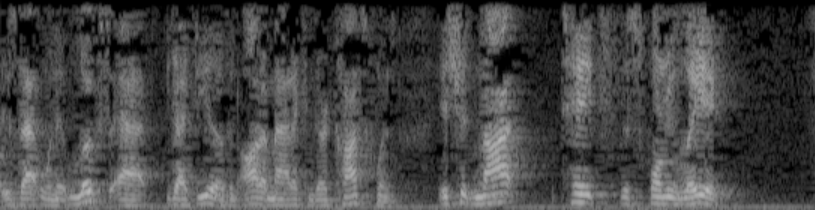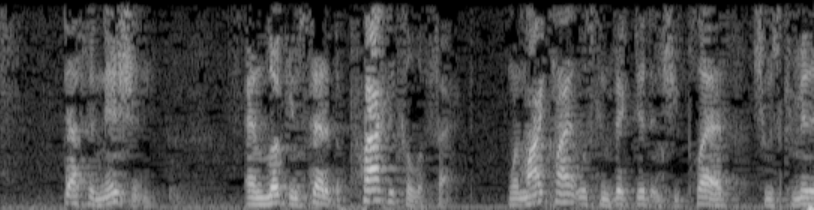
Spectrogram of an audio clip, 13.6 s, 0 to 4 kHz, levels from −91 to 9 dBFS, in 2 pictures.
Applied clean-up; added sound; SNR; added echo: none; none; none; none.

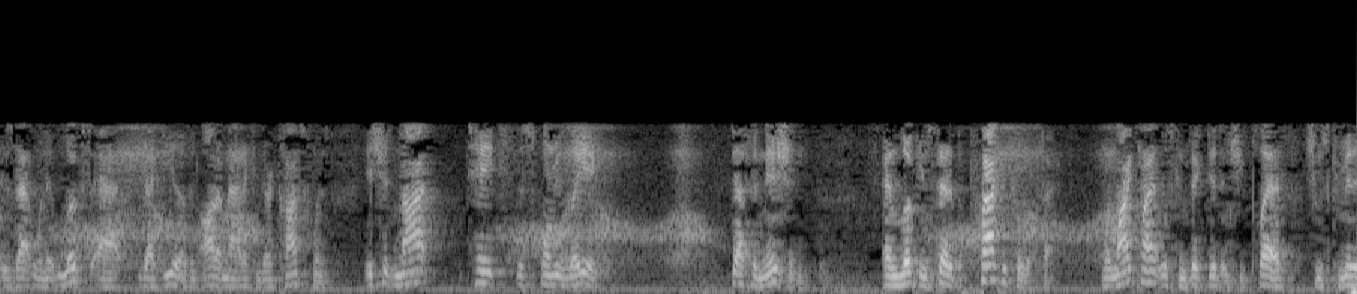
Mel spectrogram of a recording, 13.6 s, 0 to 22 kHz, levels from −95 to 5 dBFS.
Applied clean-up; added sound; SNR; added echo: none; Wind; 12 dB; none.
